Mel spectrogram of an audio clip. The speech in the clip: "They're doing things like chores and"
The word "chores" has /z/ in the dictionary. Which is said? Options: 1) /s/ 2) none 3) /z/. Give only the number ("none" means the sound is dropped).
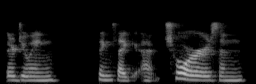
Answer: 3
